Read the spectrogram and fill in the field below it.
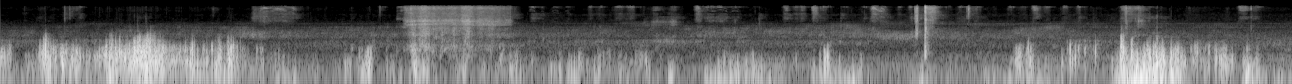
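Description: wind blowing outdoors

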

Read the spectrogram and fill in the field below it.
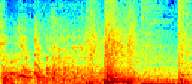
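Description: bus engine starting

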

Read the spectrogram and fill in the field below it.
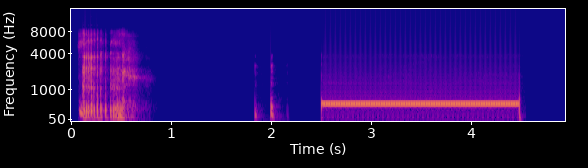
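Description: telephone dial tone

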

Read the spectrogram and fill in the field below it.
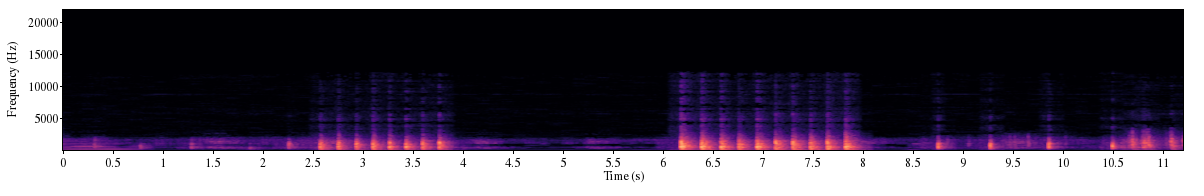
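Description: knocking on a door

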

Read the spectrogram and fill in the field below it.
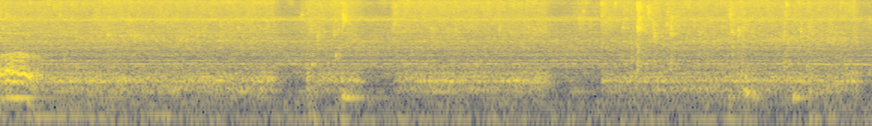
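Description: tap water running

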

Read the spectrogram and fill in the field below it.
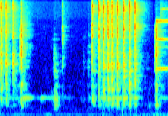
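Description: clock ticking

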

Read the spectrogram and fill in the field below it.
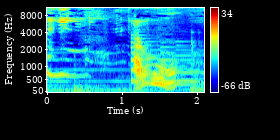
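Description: dog howling

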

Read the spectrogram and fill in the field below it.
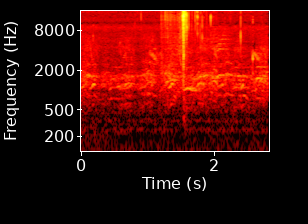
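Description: geese honking

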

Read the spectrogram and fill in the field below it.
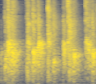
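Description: applause

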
